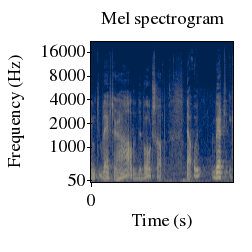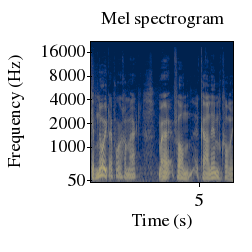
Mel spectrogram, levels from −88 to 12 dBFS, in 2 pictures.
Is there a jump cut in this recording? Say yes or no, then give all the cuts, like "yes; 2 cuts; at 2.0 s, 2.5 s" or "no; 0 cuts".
yes; 1 cut; at 3.2 s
